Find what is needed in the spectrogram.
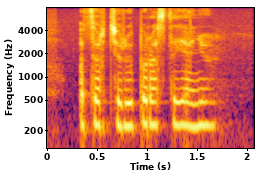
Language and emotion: Russian, neutral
